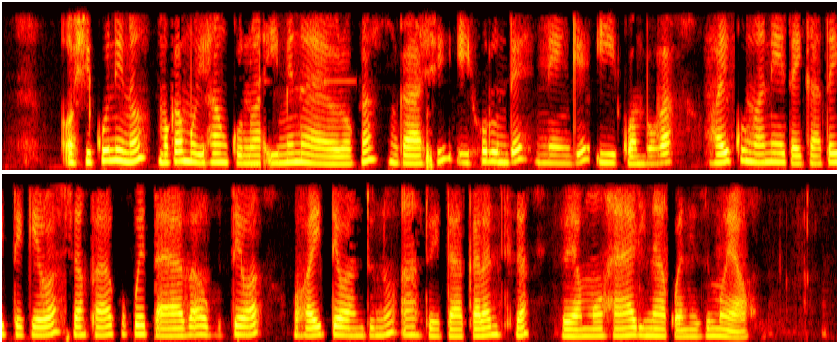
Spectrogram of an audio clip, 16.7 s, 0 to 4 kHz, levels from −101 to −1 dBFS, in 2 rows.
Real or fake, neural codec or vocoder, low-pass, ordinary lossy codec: real; none; 3.6 kHz; AAC, 24 kbps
